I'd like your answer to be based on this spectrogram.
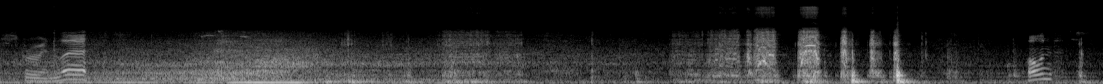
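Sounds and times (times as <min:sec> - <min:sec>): rubbing and scraping handling noise: 0:03.4 - 0:10.3
sharp knocks: 0:08.0 - 0:09.3.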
